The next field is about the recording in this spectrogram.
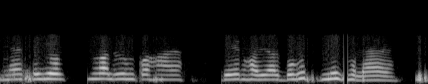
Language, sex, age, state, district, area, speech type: Maithili, female, 18-30, Bihar, Madhubani, rural, conversation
